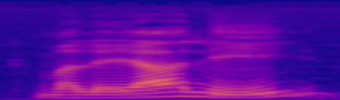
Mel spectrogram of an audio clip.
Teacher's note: the last li is a heavy syllable, but it's not stressed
